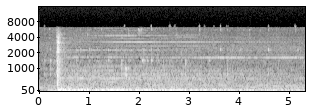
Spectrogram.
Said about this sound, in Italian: Esce acqua dal freezer.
